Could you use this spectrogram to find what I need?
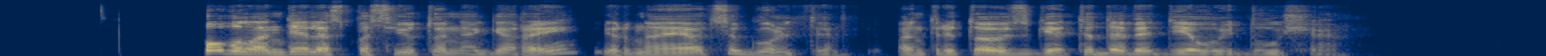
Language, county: Lithuanian, Šiauliai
